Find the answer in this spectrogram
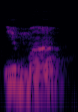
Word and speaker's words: imã: voltasse, né, ou mã, como vocês quiserem chamar, eu falo imã que é o a pronúncia voltar, se ele pudesse sair do aeroporto e ir direto para essa mesquita, tá entendendo?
